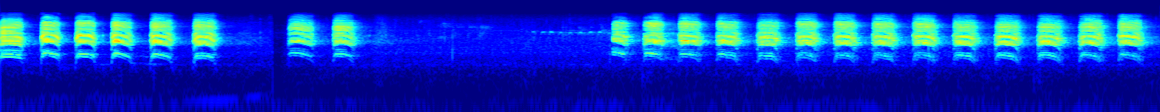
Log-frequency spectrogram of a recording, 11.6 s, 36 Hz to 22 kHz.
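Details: Captive burrowing parrots in a town garden in Pelhřimov, Czech Republic, February 2018: rapid series of loud, harsh, grating screeches, a burst of seven, a brief lull with faint background, then a long steady run of screeches.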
